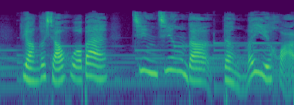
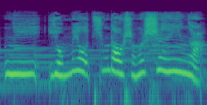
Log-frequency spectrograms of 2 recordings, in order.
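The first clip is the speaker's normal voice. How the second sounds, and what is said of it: Whispered question. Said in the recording (Chinese): “小声地问”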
